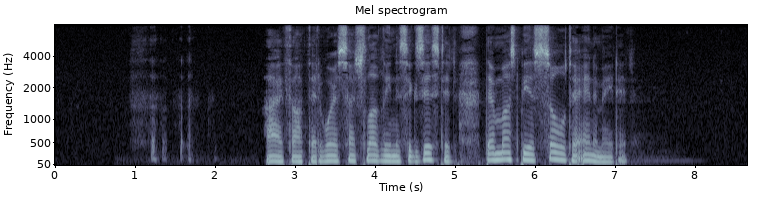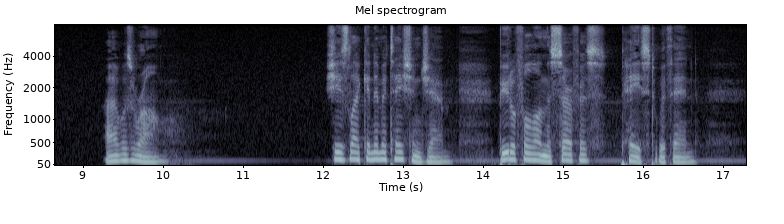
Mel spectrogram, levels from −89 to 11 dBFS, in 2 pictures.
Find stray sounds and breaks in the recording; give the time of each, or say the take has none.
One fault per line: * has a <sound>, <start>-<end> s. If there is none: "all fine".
* has a laugh, 0.9-2.0 s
